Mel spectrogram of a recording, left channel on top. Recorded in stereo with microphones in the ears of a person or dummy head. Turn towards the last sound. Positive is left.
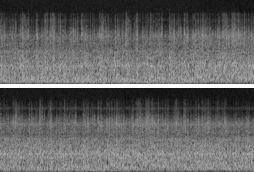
No sound to turn to.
